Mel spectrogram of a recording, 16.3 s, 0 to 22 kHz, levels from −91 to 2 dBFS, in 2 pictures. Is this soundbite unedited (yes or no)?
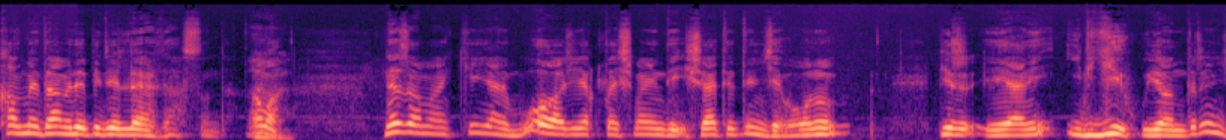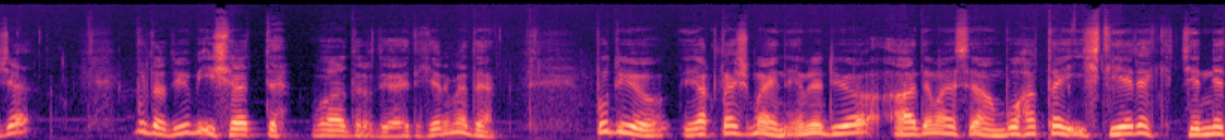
yes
